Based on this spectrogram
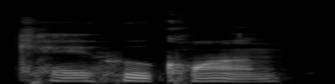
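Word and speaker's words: Ke Huy Quan: I think that would just be Kehu Kwan.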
